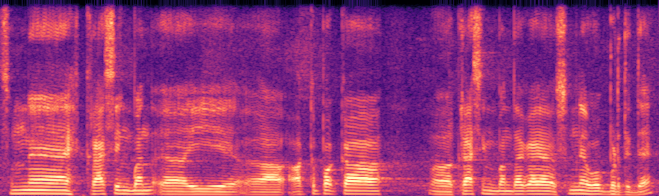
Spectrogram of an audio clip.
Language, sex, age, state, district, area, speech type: Kannada, male, 30-45, Karnataka, Bellary, urban, spontaneous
